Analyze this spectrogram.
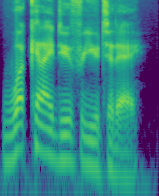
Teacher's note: With that downward inflection at the end because it's a what question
